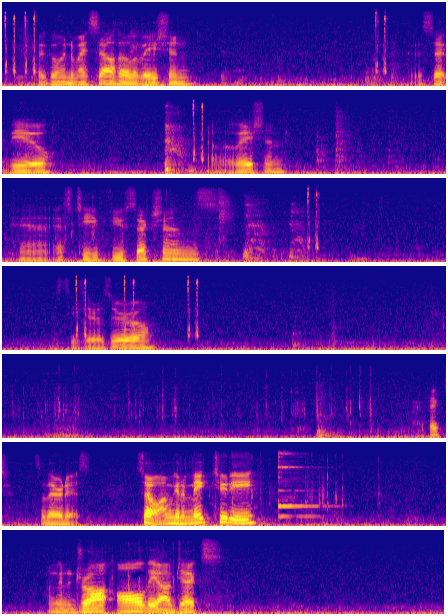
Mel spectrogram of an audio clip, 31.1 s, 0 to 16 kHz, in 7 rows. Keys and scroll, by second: 10.0 Return, 13.2 Return, 19.5 BackSpace, 21.4 Return, 24.7 BackSpace, 25.9 Return.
